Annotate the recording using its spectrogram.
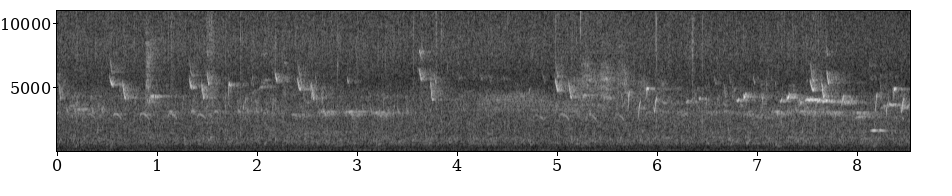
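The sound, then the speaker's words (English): Scattered high bird chirps and calls ring out over a steady, hissing ambience in a forest clearing on Waiheke, with a low buzz of bees humming underneath throughout; no voices or instruments. “But you won't hear any instruments on this epic album, only the birds and the bees of Waiheke.”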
